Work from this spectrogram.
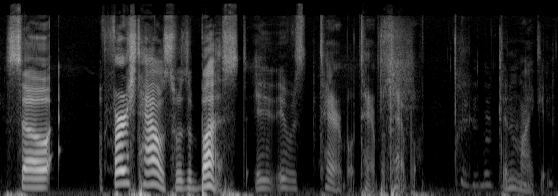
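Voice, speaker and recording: A young man telling an improvised story in a halting, informal way. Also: fairly high pitch, big pitch swings, dry recording. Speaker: storyteller, show host.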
